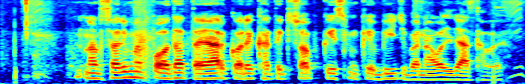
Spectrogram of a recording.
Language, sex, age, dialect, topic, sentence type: Bhojpuri, male, 18-24, Northern, agriculture, statement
